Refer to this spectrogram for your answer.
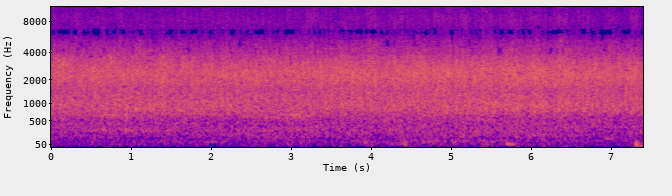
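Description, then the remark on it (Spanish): A standing ovation in parliament: Pedro Sánchez and the rest of the socialist benches on their feet applauding Óscar Puente's words. Sustained, dense applause, a steady wash of many hands clapping at an even loudness throughout, with no voices standing out. “Pedro Sánchez, que se pone en este momento de pie, aplaudiendo las palabras de Óscar Puente, también el resto de miembros de la bancada socialista, de pie, aplaudiendo a Óscar Puente,”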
